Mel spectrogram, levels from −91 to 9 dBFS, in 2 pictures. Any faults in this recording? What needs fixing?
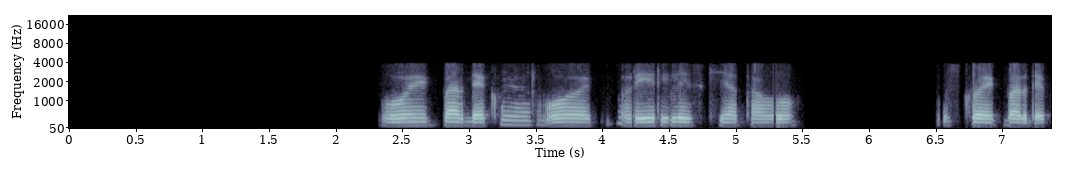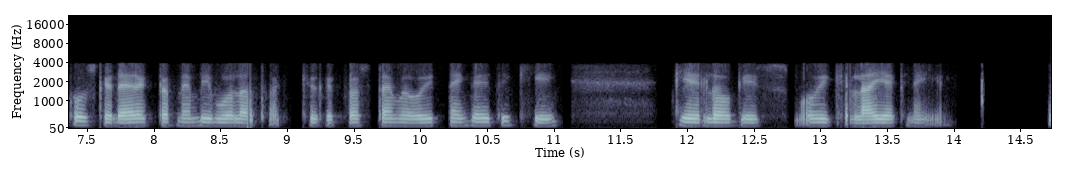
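Packet loss on an ADPCM call at 5.28 s, 8.7 s and 13.2 s: about 20 ms, roughly one packet, drops to hard-edged silence. The decoder's predictor and step size then lose sync with the sender's, so the speech returns briefly slightly distorted before settling. Packet-loss concealment, with the decoder's ADPCM state resynchronised after each gap, would prevent these holes and the recovery glitches.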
